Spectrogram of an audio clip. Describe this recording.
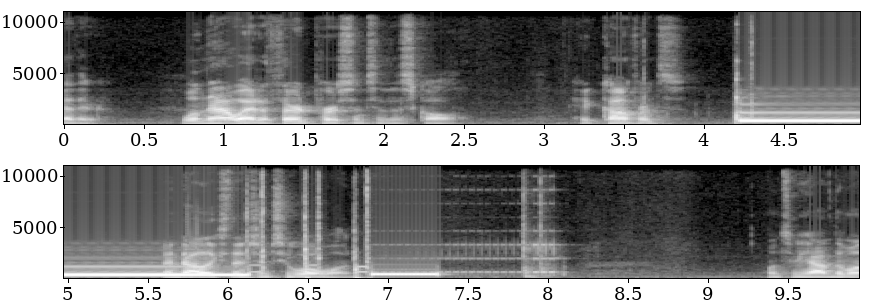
A man speaking and a dial tone, dialing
